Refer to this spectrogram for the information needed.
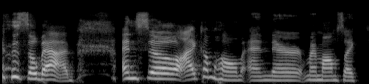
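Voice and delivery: normal talking voice

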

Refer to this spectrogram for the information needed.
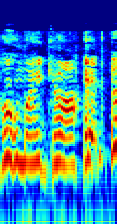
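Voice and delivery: slow, drawn-out shocked "oh my God" with a laugh; mock shocked gasp. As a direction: play a horrified onlooker, half laughing.

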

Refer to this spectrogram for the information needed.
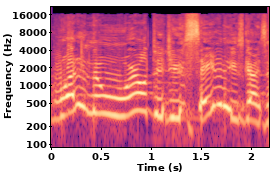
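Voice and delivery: high, loud parental disbelief; acted alarmed outburst. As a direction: play an aghast dad demanding answers. Parent confronting son, retold.

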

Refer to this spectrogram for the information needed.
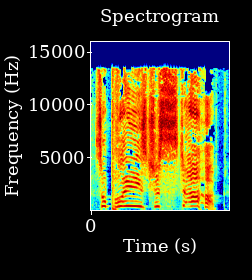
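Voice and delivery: pleading yell to stop; begging the talkers to stop; exasperated plea. Pretend.

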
